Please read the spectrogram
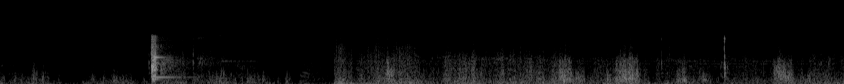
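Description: A single sharp rifle shot about a second and a half in, with a brief metallic ring after it. Later comes rough, windy rustling with handling knocks, and another short sharp click near the end.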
